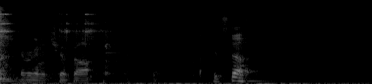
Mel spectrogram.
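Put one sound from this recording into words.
A cymbal is tapped and rings briefly.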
